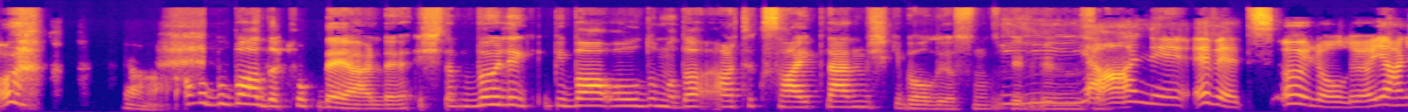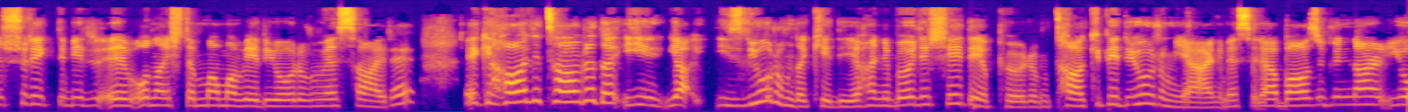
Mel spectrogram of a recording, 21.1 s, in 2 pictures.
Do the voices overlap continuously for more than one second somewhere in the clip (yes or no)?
no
